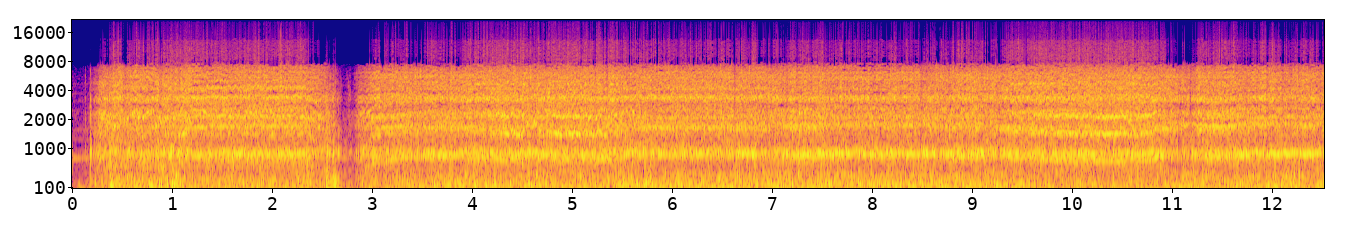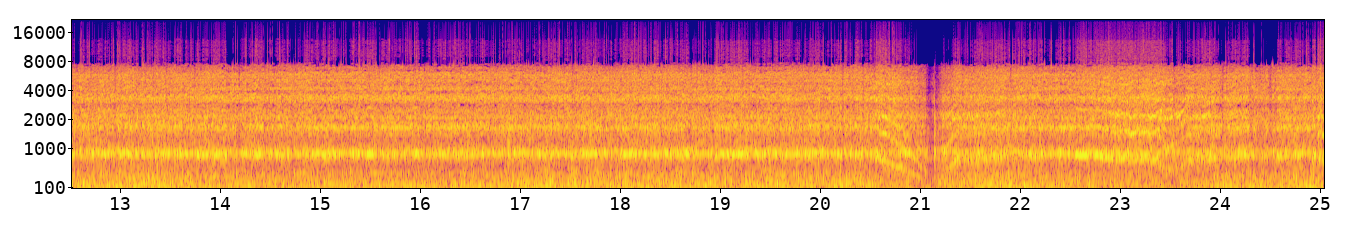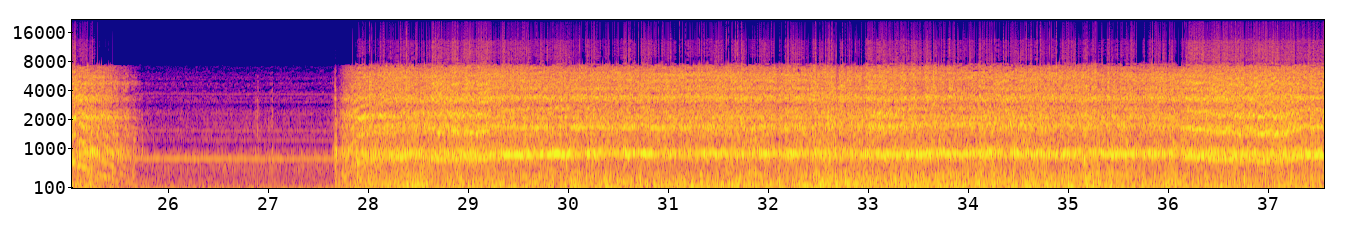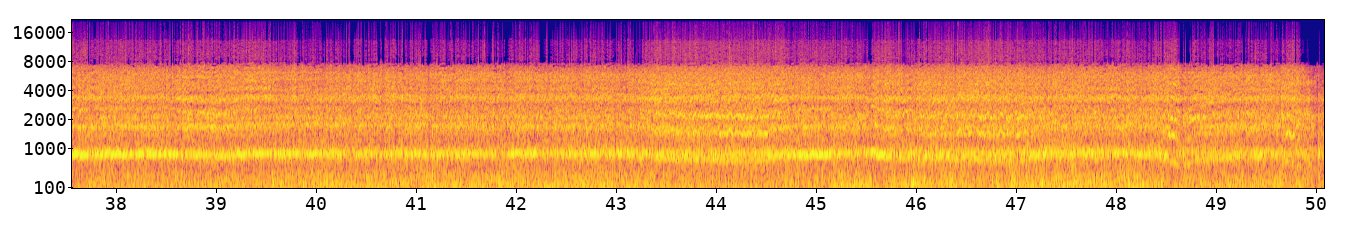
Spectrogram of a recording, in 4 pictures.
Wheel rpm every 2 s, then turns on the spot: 170, 160, 210, 230, 220, 220, 230, 240, 230, 230, 150, 210, 90, 20, 200, 230, 230, 230, 220, 230, 230, 230, 220, 220, 190.
none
